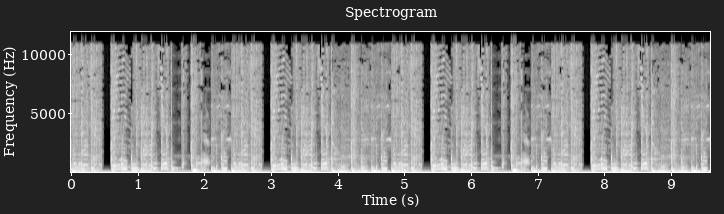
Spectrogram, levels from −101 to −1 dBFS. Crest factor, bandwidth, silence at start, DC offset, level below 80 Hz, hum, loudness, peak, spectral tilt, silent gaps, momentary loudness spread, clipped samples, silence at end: 8 dB; 12 kHz; 0 s; under 0.1%; -16 dBFS; none; -9 LUFS; 0 dBFS; -4.5 dB/octave; none; 2 LU; 0.5%; 0 s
